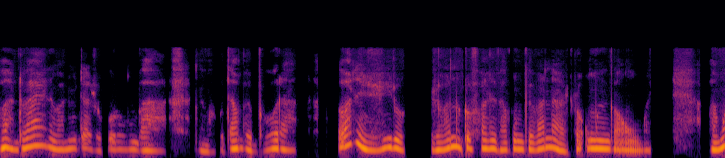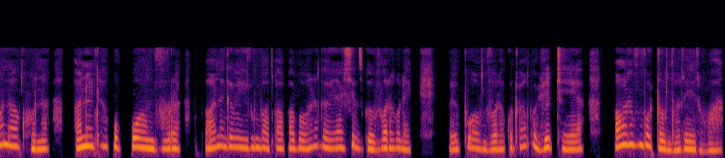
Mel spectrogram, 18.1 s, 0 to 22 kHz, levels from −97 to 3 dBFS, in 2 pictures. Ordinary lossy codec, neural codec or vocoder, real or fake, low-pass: MP3, 48 kbps; codec, 44.1 kHz, 7.8 kbps, DAC; fake; 7.2 kHz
